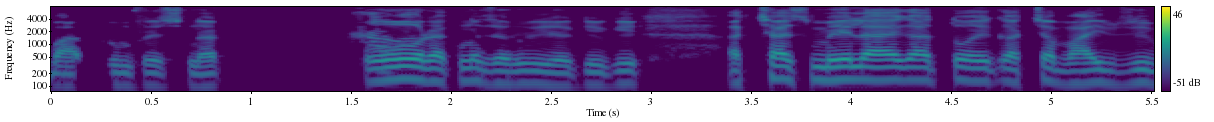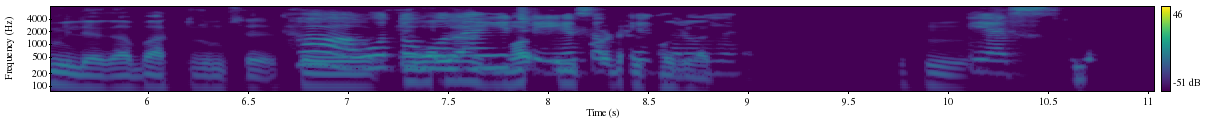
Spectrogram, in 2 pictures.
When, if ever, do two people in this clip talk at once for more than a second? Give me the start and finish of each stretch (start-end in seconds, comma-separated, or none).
6.7-8.9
